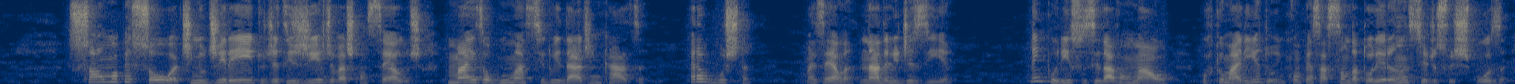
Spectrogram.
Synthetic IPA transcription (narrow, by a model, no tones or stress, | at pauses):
sɔũmɐpesowɐt͡ʃĩɲɐʊd͡ʒiɾejt̪ʊd͡ʒɪeziʒiɾd͡ʒɪvaʃkõsɛlʊsmajzawɡũmɐːsid̪uid̪ad͡ʒɪẽj̃kazɐ | ɛɾɐawɡuʃt̪ɐ | mɐzɛlɐnad̪ɐʎɪd͡ʒiziɐ | nẽj̃poɾisʊsɪd̪avɐũmawpoɾkɪumaɾid̪ʊḛ̃j̃kõmpẽsasɐ̃w̃d̪ɐt̪oleɾɐ̃siɐd͡ʒɪsuɐiʃpozɐ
